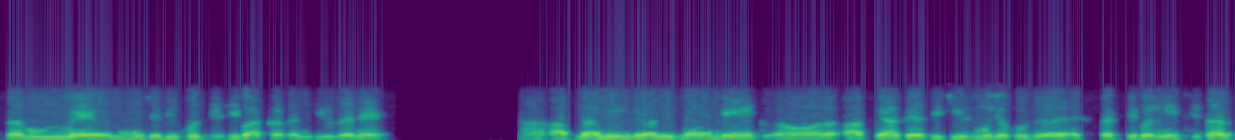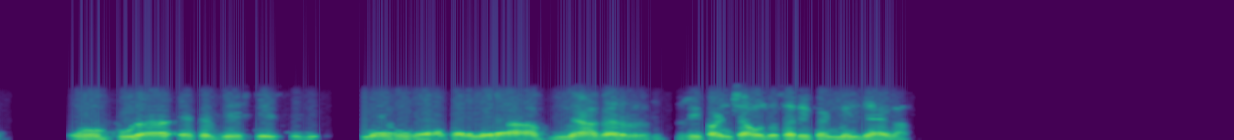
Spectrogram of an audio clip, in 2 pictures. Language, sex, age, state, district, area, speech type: Urdu, male, 18-30, Delhi, New Delhi, urban, conversation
